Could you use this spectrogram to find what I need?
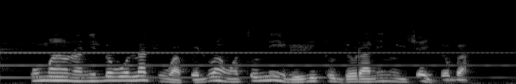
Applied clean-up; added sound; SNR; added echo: classical method log-MMSE.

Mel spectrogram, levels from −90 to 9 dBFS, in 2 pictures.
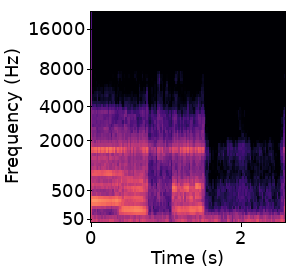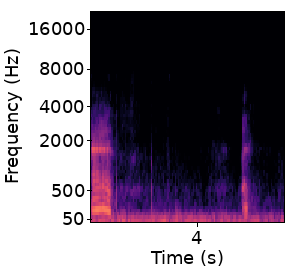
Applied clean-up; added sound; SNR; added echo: neural diffusion model UNIVERSE++.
